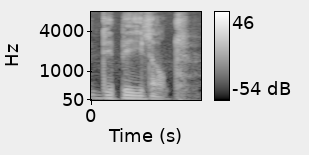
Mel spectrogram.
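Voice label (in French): "dépaysante", French, Paris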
